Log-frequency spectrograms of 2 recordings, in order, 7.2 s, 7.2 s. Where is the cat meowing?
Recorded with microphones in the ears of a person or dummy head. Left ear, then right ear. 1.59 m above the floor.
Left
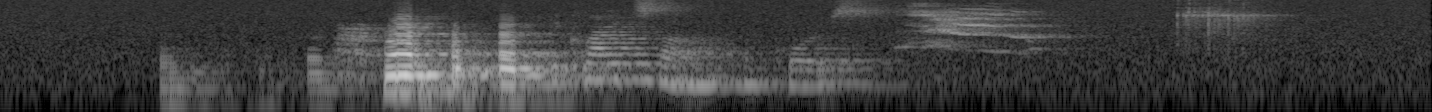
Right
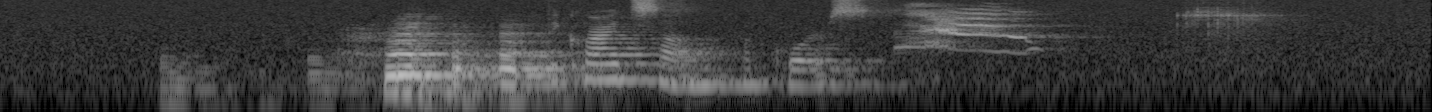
50° right (ahead or behind), 1.5 m.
